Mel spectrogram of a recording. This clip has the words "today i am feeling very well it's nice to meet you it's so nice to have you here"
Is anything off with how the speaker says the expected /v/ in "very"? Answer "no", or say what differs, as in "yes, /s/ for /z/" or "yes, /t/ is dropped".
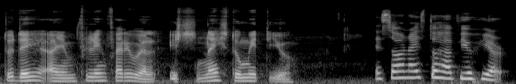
yes, /f/ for /v/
